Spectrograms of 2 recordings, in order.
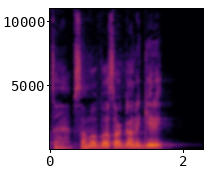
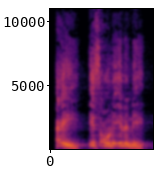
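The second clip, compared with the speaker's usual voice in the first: normal talking voice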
